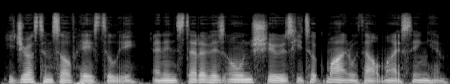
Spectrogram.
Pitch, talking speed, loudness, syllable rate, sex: 95 Hz, 225 wpm, -18 LUFS, 5.3 syllables/s, male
